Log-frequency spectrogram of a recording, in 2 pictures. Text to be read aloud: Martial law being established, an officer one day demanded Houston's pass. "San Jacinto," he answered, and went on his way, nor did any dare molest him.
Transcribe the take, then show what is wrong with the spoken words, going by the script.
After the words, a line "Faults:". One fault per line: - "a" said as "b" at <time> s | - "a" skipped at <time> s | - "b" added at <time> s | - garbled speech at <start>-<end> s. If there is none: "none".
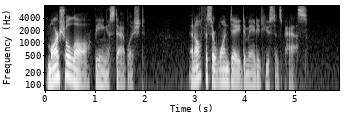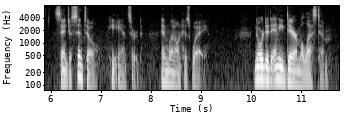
Martial law being established, an officer one day demanded Houston's pass. "San Jacinto," he answered, and went on his way, nor did any dare molest him.
Faults:
none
